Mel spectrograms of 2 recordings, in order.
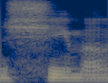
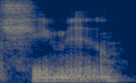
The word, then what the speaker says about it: Shimo: I figured out the correct pronunciation, Shimo, not Shimu, by the way.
